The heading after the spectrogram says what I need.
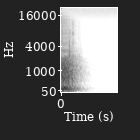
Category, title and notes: Sound effects > Human sounds and actions
Shoes on gravel, walking. Lo-fi. Foley emulation using wavetable synthesis.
